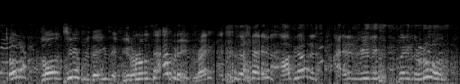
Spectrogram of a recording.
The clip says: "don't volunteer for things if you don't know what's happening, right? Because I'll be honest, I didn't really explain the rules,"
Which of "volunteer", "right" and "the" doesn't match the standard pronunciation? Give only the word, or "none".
volunteer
